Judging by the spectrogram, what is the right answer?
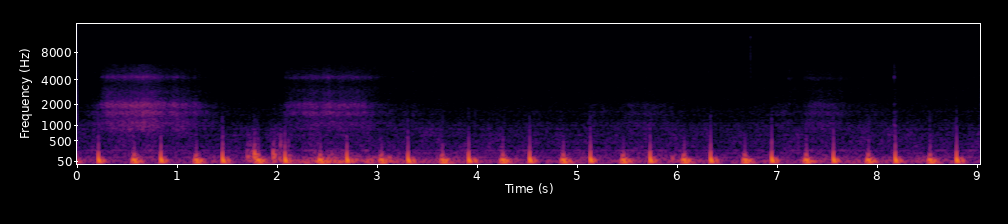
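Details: Sleep-aid recording of a female's heartbeat heard as if lying on her chest: steady, regular low thumps at about 98 beats a minute, with soft breathing over the first beats; normal heartbeat.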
